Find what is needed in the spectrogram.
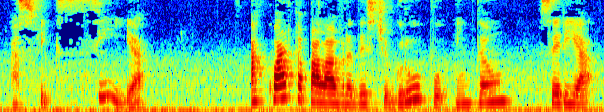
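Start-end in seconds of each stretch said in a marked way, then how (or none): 0.1-1.5 "asfixia" slow and softer, as-fik-SI-a; soft, drawn-out IA in "asfixia"; stress on IA. Shown as a demonstration. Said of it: "o mais forte é o ia".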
